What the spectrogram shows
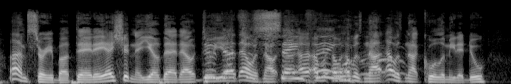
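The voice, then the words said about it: Imitated Edmonton Canadian accent. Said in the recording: “in the perfect like Edmonton accent”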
